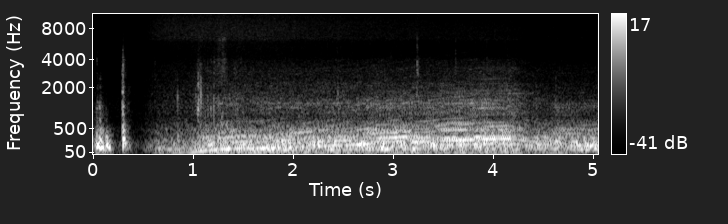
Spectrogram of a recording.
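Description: A 2014 Lexus IS 250 engine pulls hard in sport mode, a steady low rumbling drone that holds strong and even from inside the cabin after a couple of brief thumps at the start.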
